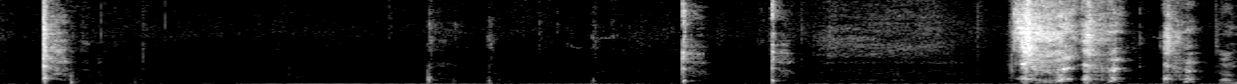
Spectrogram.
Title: biggest dab ever! (I'm still coughing btw)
